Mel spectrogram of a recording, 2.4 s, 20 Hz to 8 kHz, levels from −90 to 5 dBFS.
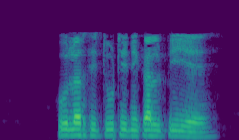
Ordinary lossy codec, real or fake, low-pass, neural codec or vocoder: AAC, 16 kbps; real; 7.2 kHz; none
